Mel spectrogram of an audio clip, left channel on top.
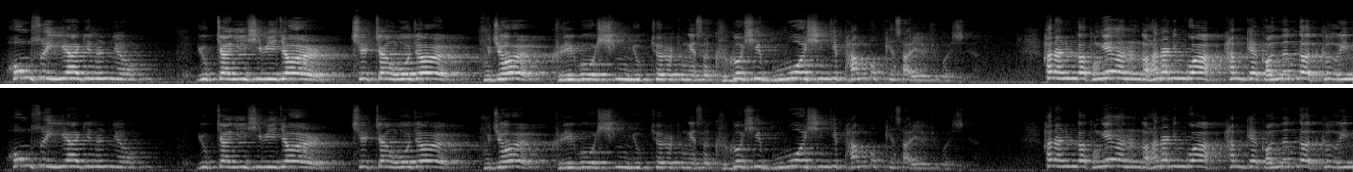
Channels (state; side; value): quieter; right; 9.5 dB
